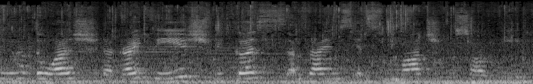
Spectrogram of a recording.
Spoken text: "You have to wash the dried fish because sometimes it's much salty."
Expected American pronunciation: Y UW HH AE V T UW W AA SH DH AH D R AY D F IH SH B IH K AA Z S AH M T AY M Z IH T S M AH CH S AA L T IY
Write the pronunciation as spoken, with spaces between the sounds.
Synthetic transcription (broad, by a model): Y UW HH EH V T UW W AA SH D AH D R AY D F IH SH B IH K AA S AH M T AY M S IH T S M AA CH S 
